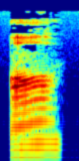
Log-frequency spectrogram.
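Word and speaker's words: atlvdi: Number four, tire, a-sle-di.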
